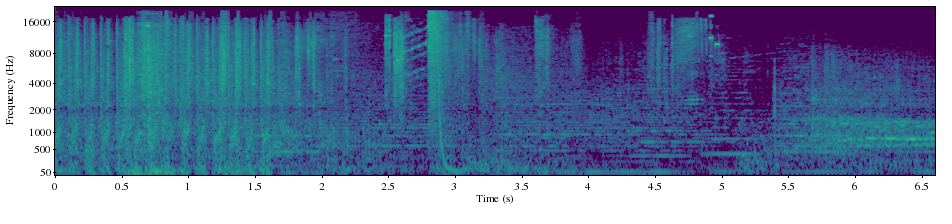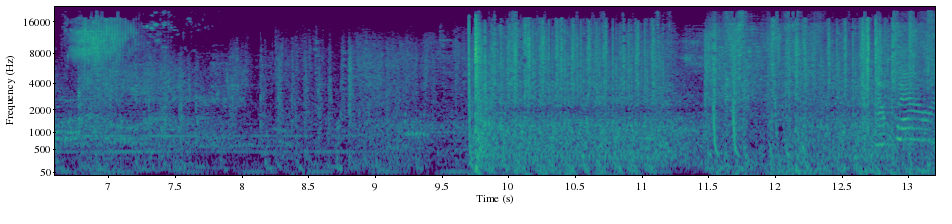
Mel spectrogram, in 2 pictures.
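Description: Enemy gunfire in the shooter Mass Effect Andromeda multiplayer, with bursts of shots and clanking mechanical game effects layered throughout, loud and continuous with a sharp burst near the end, under occasional talk.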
